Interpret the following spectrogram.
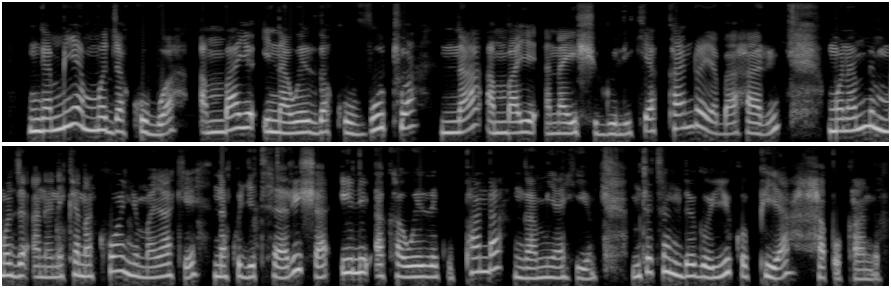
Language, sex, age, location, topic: Swahili, female, 18-24, Mombasa, government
